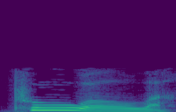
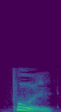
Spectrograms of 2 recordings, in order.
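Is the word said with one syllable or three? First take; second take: three; one. First: The word is stretched into three syllables. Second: The word is said as one short syllable. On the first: The speaker calls it right. "you need to say three syllables" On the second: The speaker calls it wrong. "if you say it this way, at best it will sound like"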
